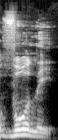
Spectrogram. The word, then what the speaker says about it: vôlei: Se for hã se for vôlei volei v o lei. Vou acentuar ou não vou? Vôlei. Exercício aqui. Vôlei é uma paroxítona ou uma oxítona?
